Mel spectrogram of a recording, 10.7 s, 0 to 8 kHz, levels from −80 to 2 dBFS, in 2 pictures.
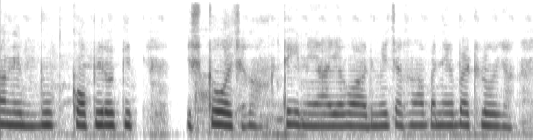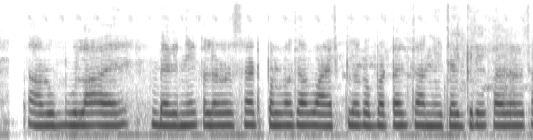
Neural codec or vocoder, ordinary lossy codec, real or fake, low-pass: codec, 16 kHz, 8 kbps, FreqCodec, smaller model; none; fake; 7.2 kHz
